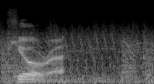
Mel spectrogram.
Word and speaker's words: Pura: And the cat, which I've heard some people call Pura, because his name is P-U-R-A, but I would have thought it's pronounced Purra, as in it's an animal that purrs.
